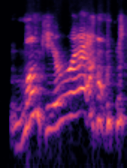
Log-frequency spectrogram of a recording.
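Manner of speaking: playful commercial lilt; playful slogan. Acted. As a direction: stretch it out like a kids' ad. Acts out the place's slogan.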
